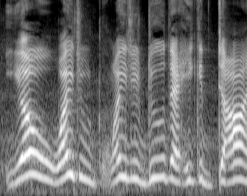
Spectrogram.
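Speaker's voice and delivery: retold indignant outburst; alarmed outrage. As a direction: call the bully out, appalled. Retold confrontation with the bully.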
